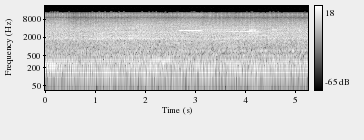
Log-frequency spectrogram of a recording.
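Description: Kawasaki Z900 inline-four motorcycle with a full-system exhaust, running at low speed in city traffic: a steady mix of engine, exhaust and road noise.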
